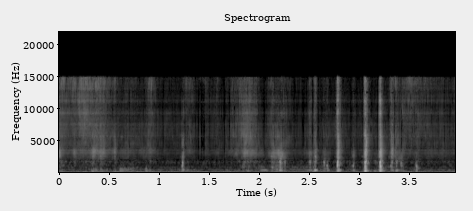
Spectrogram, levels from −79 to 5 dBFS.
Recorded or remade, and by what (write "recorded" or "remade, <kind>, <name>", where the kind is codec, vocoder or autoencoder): remade, vocoder, BigVGAN v2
